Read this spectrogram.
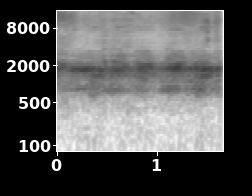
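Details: In Amchang Wildlife Sanctuary, Assam, breeding-season male frogs croak together to attract females, merging into a continuous, deafening buzzing wall of sound that swells and dips but never pauses.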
